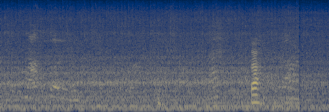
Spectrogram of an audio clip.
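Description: Ready-mix concrete truck's diesel engine running, a steady low hum.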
